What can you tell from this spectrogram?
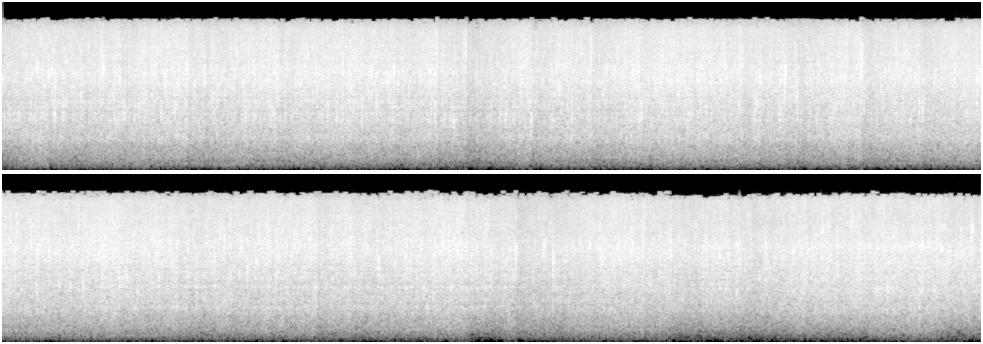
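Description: Steady rain falling, an even hiss of drops striking the ground and puddles.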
